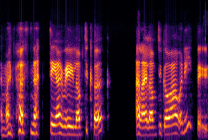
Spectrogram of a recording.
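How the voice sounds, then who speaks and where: A woman talks at a fairly quick pace in a London accent, her pitch swinging very widely. The sound is dry and close, with no echo. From London, UK. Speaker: sustainability director. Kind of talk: panel presentation.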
